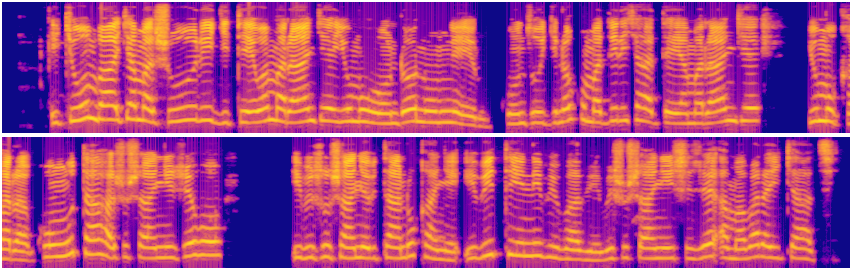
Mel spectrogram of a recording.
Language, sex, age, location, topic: Kinyarwanda, female, 50+, Nyagatare, education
